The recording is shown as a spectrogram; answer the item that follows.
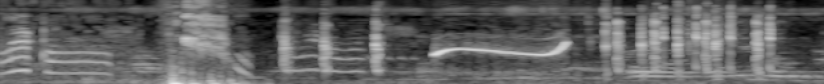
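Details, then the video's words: Parrot voice of short steady tones and clicks, then a long smooth whistled note that dips and rises at the end, followed by rapid scratchy chatter. "Parrot Sounds Videos Compilation"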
